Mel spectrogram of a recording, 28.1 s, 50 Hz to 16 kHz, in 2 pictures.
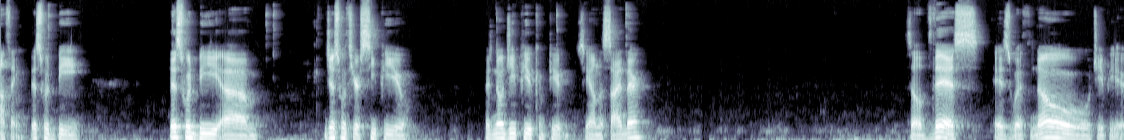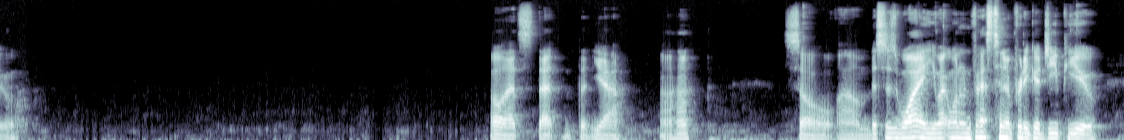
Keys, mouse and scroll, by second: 2.3 click, 3.7 click, 7.0-8.0 drag, 11.8-14.0 drag, 14.0 middle click, 21.9-22.6 drag, 22.6 middle click, 24.1-26.1 drag.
